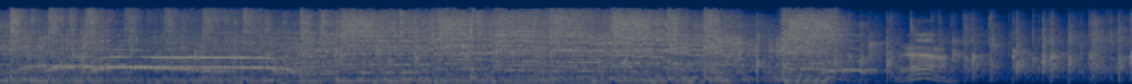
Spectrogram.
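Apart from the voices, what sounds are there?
audience cheering and applause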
